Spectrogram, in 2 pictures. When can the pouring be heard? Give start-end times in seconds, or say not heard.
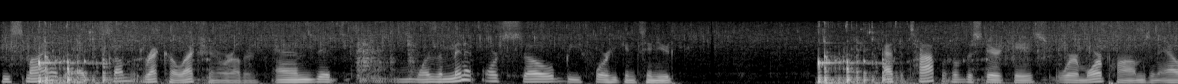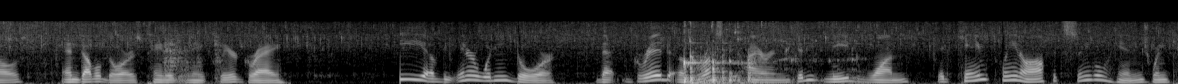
0.3-2.1, 8.2-10.1, 18.6-20.5.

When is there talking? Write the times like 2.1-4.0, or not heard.
0.0-6.8, 8.8-14.7, 15.8-23.5.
